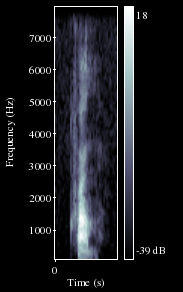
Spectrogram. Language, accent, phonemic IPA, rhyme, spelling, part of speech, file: English, US, /kɹʌm/, -ʌm, crumb, noun / verb, En-us-crumb.ogg
- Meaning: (noun) 1. A small piece which breaks off from baked food (such as cake, biscuit or bread) 2. A small piece of any other solid substance 3. A bit, small amount 4. Ellipsis of crumb rubber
